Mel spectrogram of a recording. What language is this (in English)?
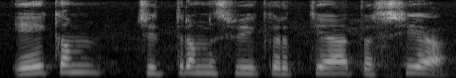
Sanskrit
